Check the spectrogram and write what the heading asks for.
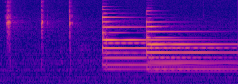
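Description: Two-tone doorbell chime: a high 'ding' about a second in, then a lower 'dong' half a second later, both ringing on and slowly fading. A few faint ticks come before it.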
